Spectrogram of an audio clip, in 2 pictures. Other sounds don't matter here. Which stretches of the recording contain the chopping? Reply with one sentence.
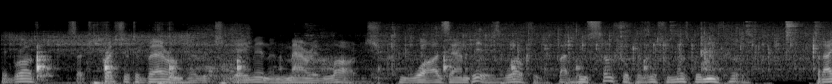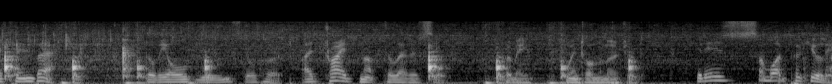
The chopping can be heard from 0.3 to 2.5 s, from 4.4 to 6.5 s, from 8.3 to 10.4 s and from 12.6 to 14.7 s.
